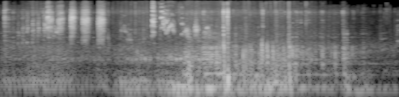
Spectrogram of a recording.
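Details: Budgerigars playing in an aviary with nesting boxes, a flock grown from two pairs. A burst of sharp high chirps opens, followed by softer twittering, rustling and wing flutters.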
